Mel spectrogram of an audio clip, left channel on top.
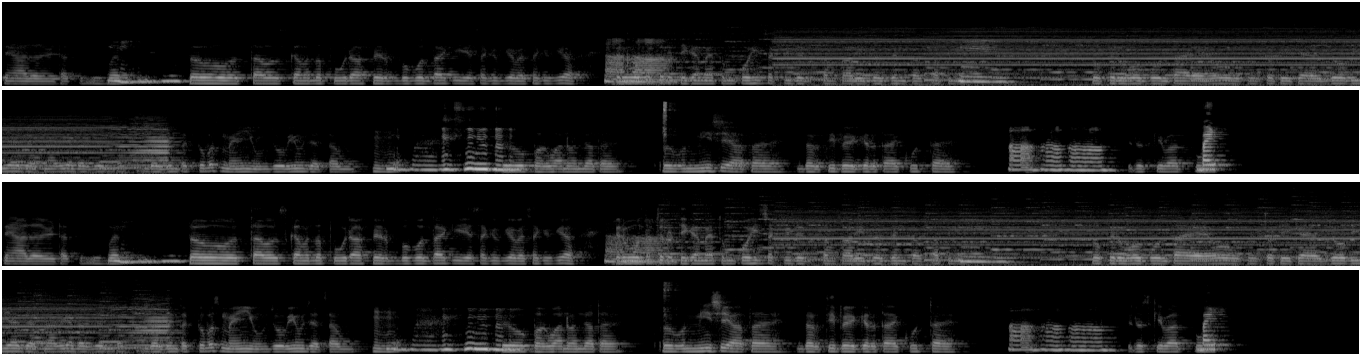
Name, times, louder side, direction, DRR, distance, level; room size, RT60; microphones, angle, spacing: voice 1, 0.0-1.3 1.9-9.6 10.9-18.0 18.6-19.8 20.2-23.1 24.8-25.7, right 2 dB, 75° right, 8 dB, 1.5 m, -38 dB
voice 2, 1.1-1.9 6.0-6.7 9.6-10.1 17.4-18.8 23.6-24.7 25.5-25.7, left 2 dB, 85° left, 13 dB, 1.2 m, -32 dB
sound 1, 6.5-15.3, right 2 dB, 45° right, 2.0 m, -45 dB
sound 2, 7.7-15.3, left 1 dB, 5° left, 2.7 m, -43 dB
19.5 x 14.5 x 4.5 m, 0.40 s
head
